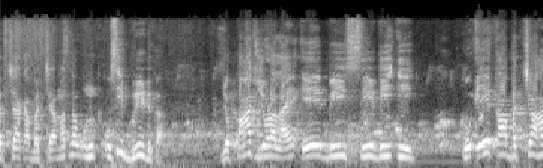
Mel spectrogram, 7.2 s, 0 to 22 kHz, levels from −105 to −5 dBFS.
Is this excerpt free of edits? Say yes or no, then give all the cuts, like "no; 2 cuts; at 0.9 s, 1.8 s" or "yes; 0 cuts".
yes; 0 cuts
